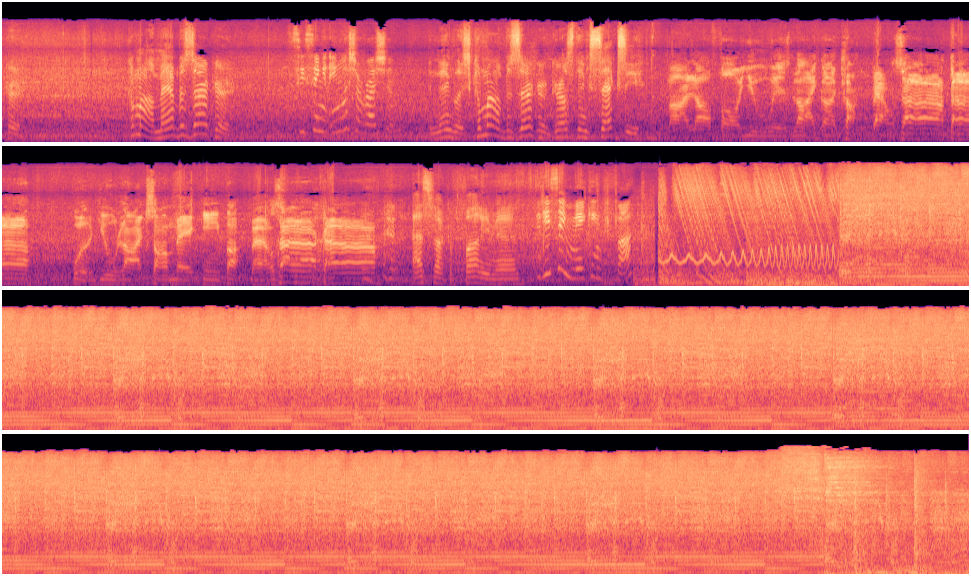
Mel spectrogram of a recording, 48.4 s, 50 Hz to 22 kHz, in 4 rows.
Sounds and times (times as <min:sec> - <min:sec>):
Ska: 0:20.3 - 0:48.3.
